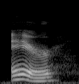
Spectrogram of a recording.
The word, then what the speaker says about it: ere: Air, ere, it means before. It's an old-fashioned term pronounced air.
